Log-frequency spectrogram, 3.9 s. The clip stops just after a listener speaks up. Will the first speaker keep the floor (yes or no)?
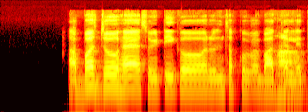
no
